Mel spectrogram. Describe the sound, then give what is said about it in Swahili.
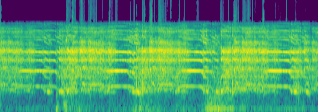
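Roosters crow again and again at a contest for the most consecutive crows, held in a village in Hubei, China. Many loud, drawn-out crows follow one another, with low background noise between them. “kumefanyika mashindano ya kuku anayeweza kuwika mara nyingi zaidi mfululizo kuliko wengine wote”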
